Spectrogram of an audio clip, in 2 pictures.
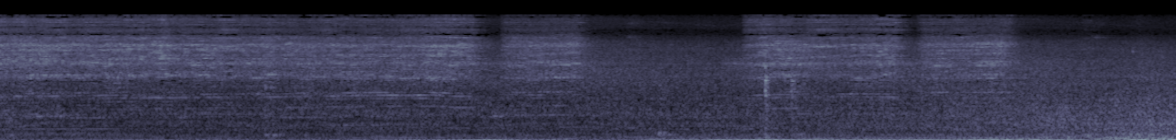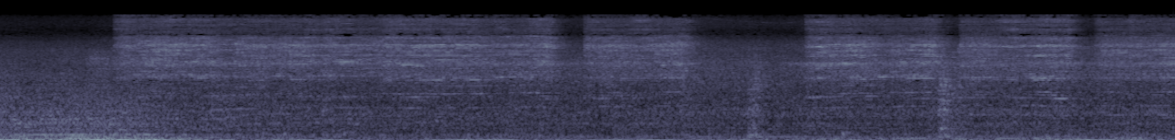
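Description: A metal lathe hums and whirs steadily.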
